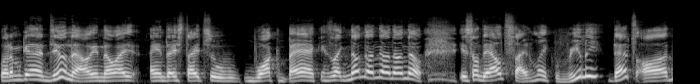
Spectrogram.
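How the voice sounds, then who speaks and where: A high-pitched man with a Brazilian accent, an animated tone and lively intonation. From Northeast Brazil. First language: Portuguese. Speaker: trumpet professor. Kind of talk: casual interview. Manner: animated, laughs often.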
